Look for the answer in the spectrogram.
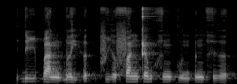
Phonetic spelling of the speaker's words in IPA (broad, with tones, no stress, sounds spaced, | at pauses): ɗ i˧˥ ɓ a˨˩ ŋ ɓ ə˨˩ j ʔ ə˦˥ k̚ f i˨˩ ə̯ f a˧ ŋ ʈ ə˧ w h ə˧ ŋ k u˨˩˨ n ʔ ə˧ ŋ h ɨ˨˩ ə̯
